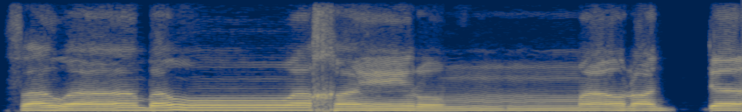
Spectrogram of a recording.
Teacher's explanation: sa kayak cedal sa ujung lidah ke ujung gigi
